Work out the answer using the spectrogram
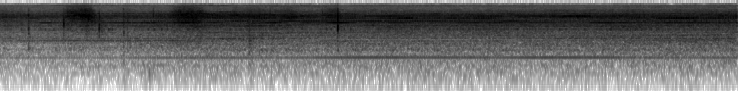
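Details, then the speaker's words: Very old desktop PC with CD/DVD drive, before cleaning, while the system loads; loud steady rushing roar with constant whine and no speed change, so much dust inside that the air blows back out; dust-clogged cooling fan straining. "y a tellement de poussière en fait l'air ressort"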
